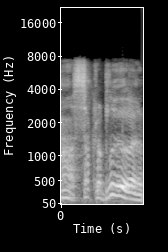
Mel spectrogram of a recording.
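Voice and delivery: slow, drawn-out French exclamation; French accent. Acted. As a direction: sacre bleu in a hammy French accent. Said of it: "I think he will be like".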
